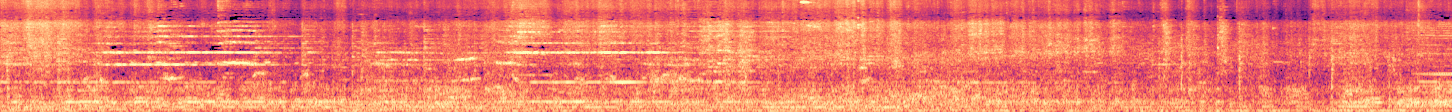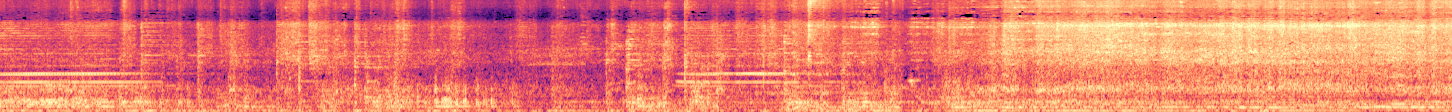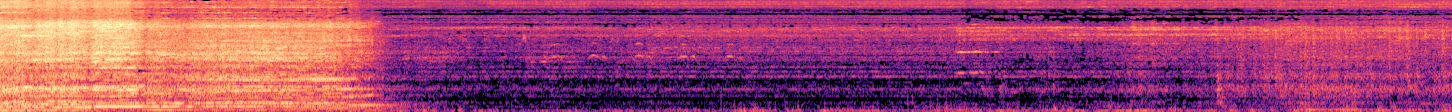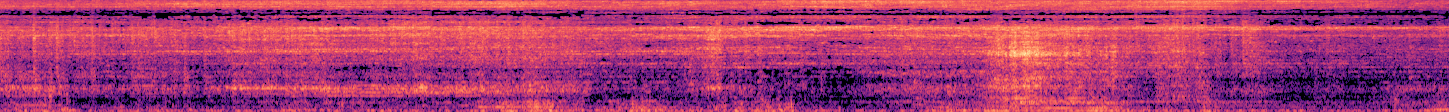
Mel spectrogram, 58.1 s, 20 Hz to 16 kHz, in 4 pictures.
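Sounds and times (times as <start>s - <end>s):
wheels clattering over rails: 0.0s - 32.6s
wheel squeals: 0.0s - 36.6s, 38.4s - 58.0s
diesel locomotive running: 0.0s - 58.0s.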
